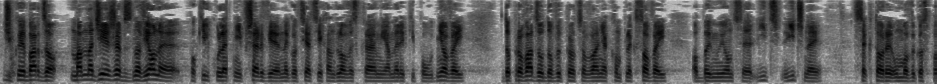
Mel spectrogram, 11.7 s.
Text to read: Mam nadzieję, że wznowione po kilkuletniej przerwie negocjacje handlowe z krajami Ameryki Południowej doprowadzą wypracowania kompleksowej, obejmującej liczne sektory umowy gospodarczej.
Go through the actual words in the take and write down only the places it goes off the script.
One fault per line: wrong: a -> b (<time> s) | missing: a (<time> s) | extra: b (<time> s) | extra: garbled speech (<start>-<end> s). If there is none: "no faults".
extra: do (6.8 s)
